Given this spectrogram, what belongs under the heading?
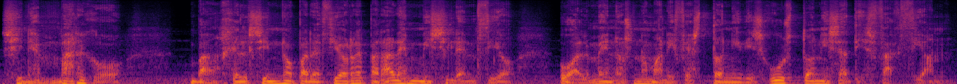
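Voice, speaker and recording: Man acting a troubled doubting narrator in gothic horror audiobook, low voice that moves around a lot, dramatic. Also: lively intonation, soft background music. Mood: uneasy, measured. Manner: literary, measured, dramatic delivery.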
